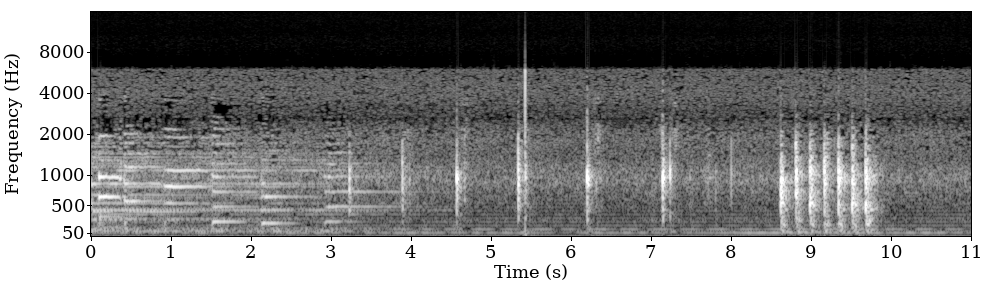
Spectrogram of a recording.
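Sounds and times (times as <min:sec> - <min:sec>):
knuckles knocking on wooden door: 0:08.6 - 0:09.9.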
